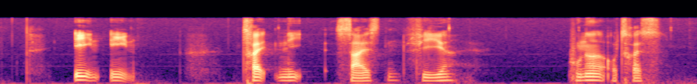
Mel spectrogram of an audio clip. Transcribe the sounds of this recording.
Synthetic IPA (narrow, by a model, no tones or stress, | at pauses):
e̝̰ne̝̰n | t͡sʰʁɛ̰ːnḭː | sɑ̈ɪsd̥n̩fiːɐ | hunɐð̞̩ˠɒ̽t͡sʰʁas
